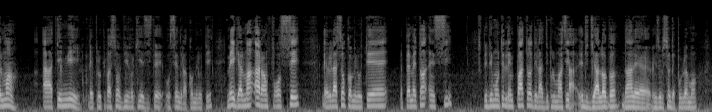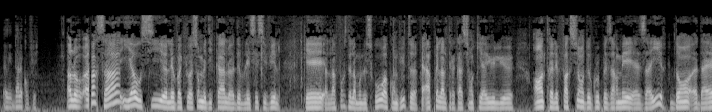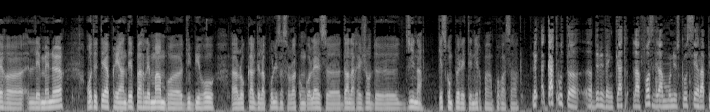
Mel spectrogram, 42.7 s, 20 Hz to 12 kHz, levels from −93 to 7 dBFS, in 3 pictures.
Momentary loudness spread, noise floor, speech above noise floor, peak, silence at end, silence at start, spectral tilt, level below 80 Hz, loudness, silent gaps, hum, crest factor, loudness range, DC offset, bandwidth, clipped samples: 16 LU; -50 dBFS; 28 dB; -2 dBFS; 0 s; 0 s; -6.5 dB/octave; -48 dBFS; -22 LUFS; none; none; 20 dB; 11 LU; under 0.1%; 8 kHz; under 0.1%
